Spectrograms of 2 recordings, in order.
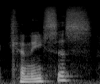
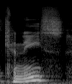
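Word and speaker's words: Kinéis: deal with was it Kinesis? Oh, right, Kinese, that's the one. This name, when you look at it, you're like, oh, how do I pronounce that? So the company name is Kinese.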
